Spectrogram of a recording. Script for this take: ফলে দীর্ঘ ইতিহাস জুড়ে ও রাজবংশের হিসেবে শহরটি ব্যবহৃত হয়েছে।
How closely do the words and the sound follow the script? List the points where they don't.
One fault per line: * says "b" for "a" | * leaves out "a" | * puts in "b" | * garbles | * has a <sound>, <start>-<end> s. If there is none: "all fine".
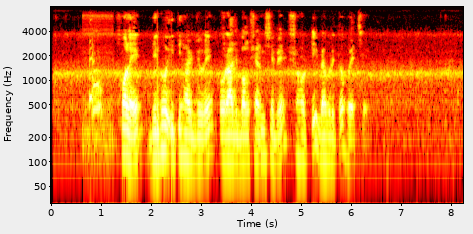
* has a bark, 0.7-1.1 s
